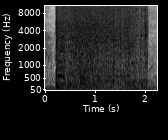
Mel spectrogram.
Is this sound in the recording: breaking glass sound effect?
yes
